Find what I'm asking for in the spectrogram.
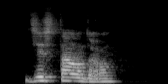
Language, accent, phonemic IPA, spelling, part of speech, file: French, Canada, /dis.tɑ̃.dʁɔ̃/, distendront, verb, LL-Q150 (fra)-distendront.wav
- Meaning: third-person plural simple future of distendre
